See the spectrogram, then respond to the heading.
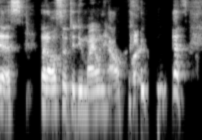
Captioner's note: laughs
